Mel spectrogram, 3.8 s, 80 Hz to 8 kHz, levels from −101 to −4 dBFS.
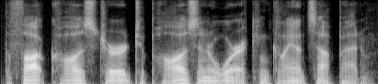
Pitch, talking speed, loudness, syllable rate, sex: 80 Hz, 220 wpm, -21 LUFS, 4.7 syllables/s, male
